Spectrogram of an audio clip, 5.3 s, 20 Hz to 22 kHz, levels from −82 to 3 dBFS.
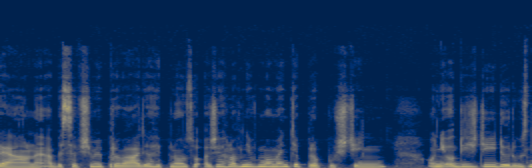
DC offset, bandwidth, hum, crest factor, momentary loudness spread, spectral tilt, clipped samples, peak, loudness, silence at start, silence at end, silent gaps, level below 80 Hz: under 0.1%; 16.5 kHz; none; 14 dB; 7 LU; -4 dB/octave; under 0.1%; -10 dBFS; -24 LUFS; 0 s; 0 s; none; -62 dBFS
